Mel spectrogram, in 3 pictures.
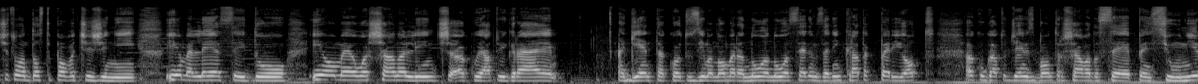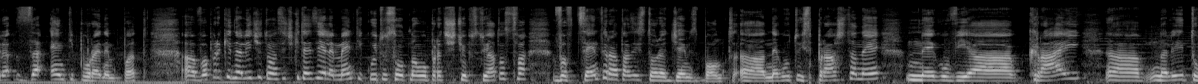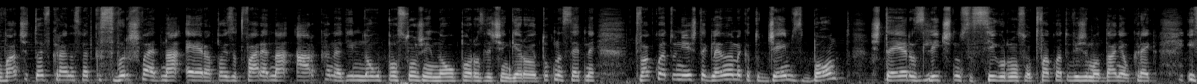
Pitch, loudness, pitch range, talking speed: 190 Hz, -23 LUFS, 175-205 Hz, 170 wpm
